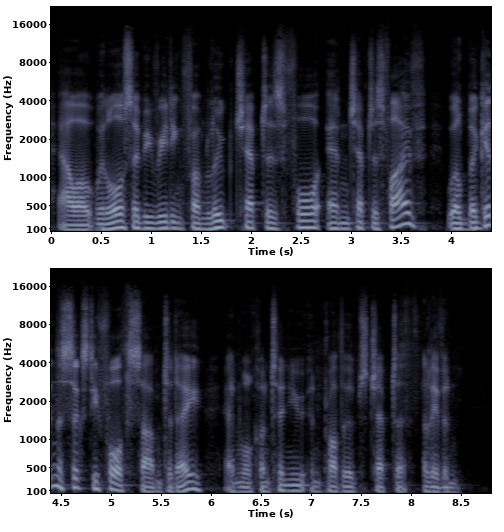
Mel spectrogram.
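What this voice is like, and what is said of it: New Zealand accent. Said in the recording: “pronounce these in my New Zealand accent”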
